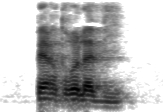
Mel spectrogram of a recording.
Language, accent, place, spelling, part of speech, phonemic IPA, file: French, France, Lyon, perdre la vie, verb, /pɛʁ.dʁə la vi/, LL-Q150 (fra)-perdre la vie.wav
- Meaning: to lose one's life (to die)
